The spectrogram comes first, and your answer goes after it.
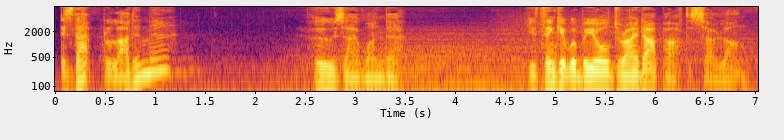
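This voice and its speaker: Low-voiced, puzzled male game companion. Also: very animated, unhurried, a little mellow. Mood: puzzled, curious. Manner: plain-spoken, puzzled. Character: plain-spoken, wondering male warrior companion. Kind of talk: video game dialogue acting. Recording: game audio with faint ambient noise.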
